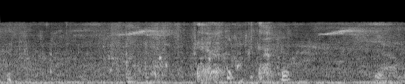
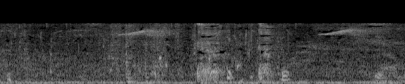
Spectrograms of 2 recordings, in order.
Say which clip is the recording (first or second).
second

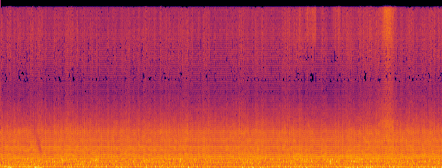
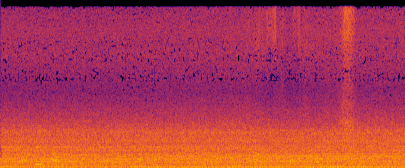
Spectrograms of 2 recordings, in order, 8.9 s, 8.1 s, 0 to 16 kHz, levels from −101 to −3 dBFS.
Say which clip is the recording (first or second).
second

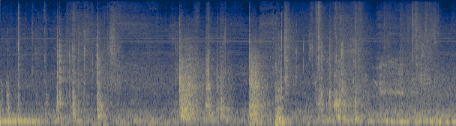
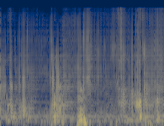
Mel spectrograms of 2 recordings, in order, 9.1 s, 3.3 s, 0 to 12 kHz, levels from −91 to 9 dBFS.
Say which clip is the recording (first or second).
first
